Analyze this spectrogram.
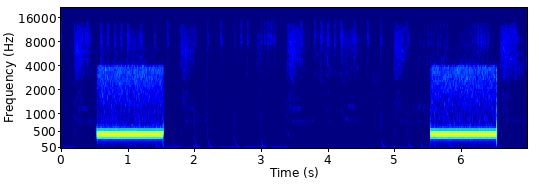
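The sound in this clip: Telephone ringback tone while a call is being dialed: two loud, steady one-second tones about five seconds apart, with near silence and a few faint clicks in the gap.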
